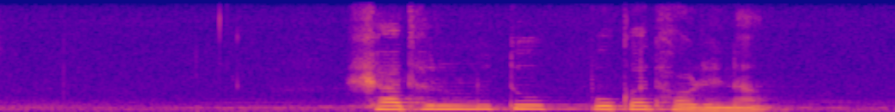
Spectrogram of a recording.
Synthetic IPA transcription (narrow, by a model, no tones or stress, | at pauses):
ʃad̪ʱaɾonut̪opokad̪ʱɔɾena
